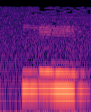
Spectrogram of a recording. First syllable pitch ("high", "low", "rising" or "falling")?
low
